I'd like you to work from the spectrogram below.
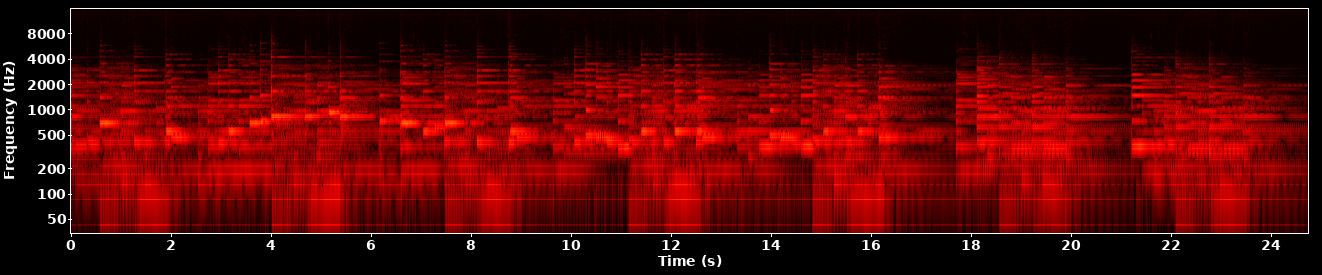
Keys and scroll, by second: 0.9 space, 20.8 space.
